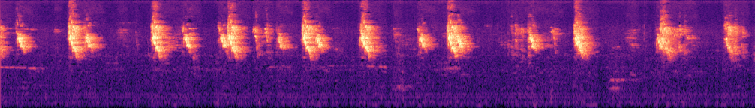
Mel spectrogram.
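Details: Village birds chirping steadily outdoors, with a long string of sharp high chirps repeated roughly once a second and an occasional fainter low note.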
